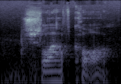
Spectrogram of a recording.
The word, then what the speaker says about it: Schlapkohl: Schlapkohl. I was pretty You got close. it- you I got was it pretty right then. close. So it's Schapkohl with schlop in it. Schlapkohl. It's spelled how it sounds or whatever.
